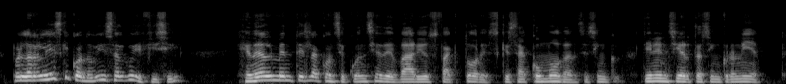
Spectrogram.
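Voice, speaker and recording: With lively intonation, a man speaks in a fairly high voice that has a dark, mellow tone. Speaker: webinar speaker. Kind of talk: webinar Q&A. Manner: halting, many self-corrections.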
